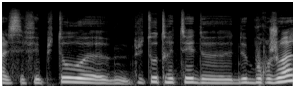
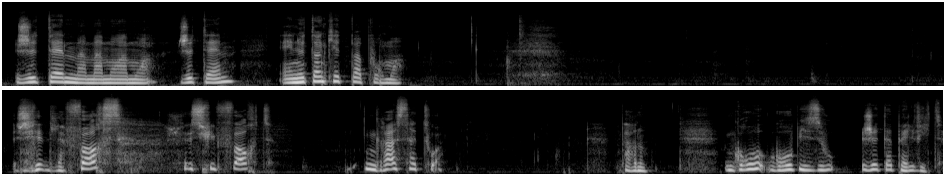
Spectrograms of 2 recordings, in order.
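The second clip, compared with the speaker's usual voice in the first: deeply moved, emotional; 2 semitones higher than usual. A mother reads aloud her daughter's letter from prison, very moved. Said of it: "je suis très émue quand je relis".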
